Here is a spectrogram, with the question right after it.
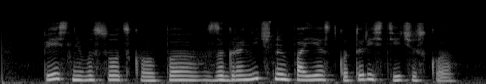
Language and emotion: Russian, neutral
